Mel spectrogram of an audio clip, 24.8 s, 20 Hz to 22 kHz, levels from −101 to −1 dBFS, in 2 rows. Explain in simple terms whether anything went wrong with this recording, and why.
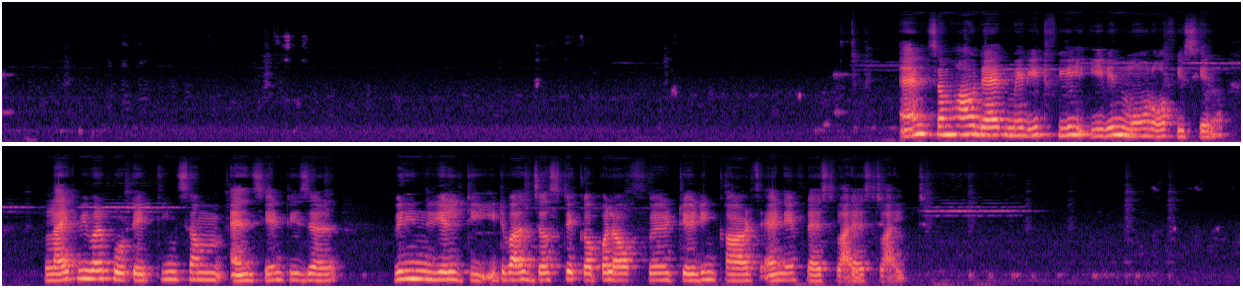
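Something does go wrong near the end. At 20.86 s the speech suddenly gets a doubled audio track: a second copy of the same sound kicks in about 0.4 s behind the first, a bit quieter, and runs all the way to the end. It's a clean, abrupt copy with no fade or room sound to it. It most likely comes from the audio being captured twice through a slower second path, or from an edit leaving two copies out of step.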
